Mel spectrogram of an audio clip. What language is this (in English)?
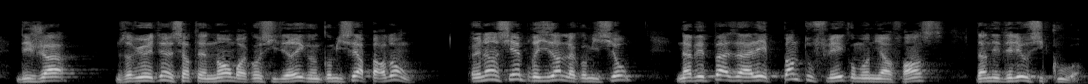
French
